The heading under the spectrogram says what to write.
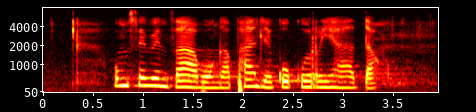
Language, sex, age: South Ndebele, female, 19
